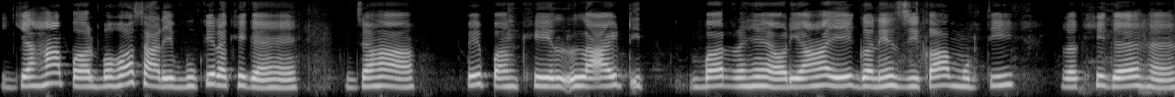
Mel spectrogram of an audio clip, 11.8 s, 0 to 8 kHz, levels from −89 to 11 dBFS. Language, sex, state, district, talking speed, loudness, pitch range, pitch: Hindi, female, Bihar, Muzaffarpur, 135 wpm, -16 LUFS, 225-255 Hz, 235 Hz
